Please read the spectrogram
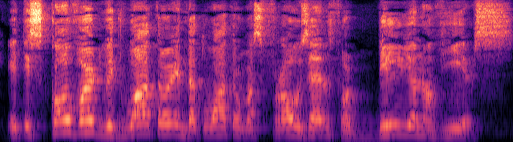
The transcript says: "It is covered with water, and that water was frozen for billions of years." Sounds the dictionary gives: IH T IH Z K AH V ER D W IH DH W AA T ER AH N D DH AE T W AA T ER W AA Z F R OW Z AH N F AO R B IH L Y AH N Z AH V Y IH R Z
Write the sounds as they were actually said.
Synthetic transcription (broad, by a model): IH T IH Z K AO V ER D W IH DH W AA T ER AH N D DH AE T W AA T ER W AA S F R OW Z AH N F AO R B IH L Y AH N AH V Y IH R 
